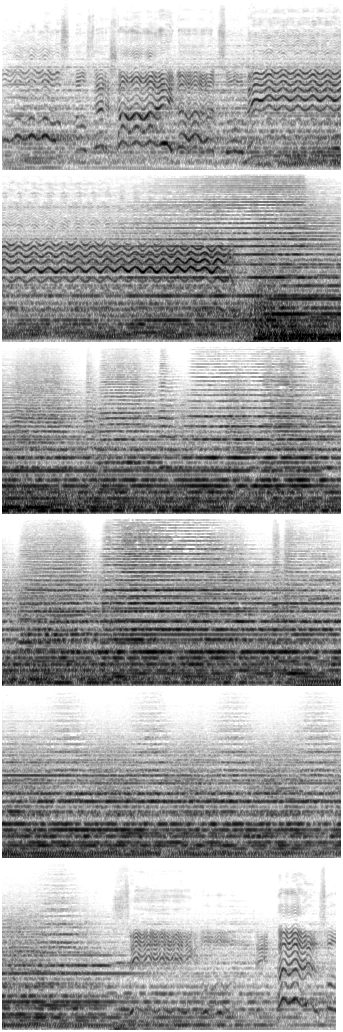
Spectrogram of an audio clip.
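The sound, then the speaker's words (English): Dramatic orchestral sword motif from an opera, marking the moment a sword is pulled from a tree. A full, loud orchestral passage plays throughout, swelling strongly around the middle and holding rich sustained harmonies before easing slightly toward the end. “And then there's this huge dramatic leitmotif as he pulls the sword out of the tree. And it is the sword motif. And it sounds like this.”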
